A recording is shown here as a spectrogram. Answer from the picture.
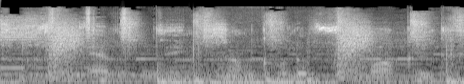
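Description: Hip-hop track: a beat with heavy bass, with short rapped or chanted vocal phrases over it.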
